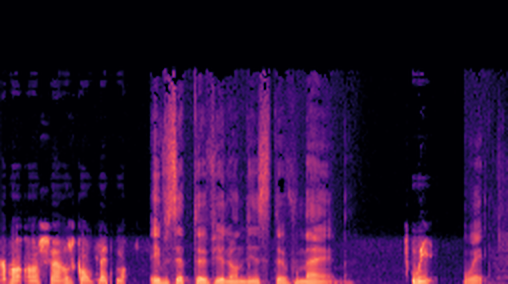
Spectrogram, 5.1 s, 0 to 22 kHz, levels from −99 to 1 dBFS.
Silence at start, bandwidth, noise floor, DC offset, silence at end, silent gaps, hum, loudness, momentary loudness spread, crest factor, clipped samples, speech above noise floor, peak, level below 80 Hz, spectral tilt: 0 s; 16.5 kHz; -54 dBFS; under 0.1%; 0.25 s; none; none; -23 LUFS; 9 LU; 20 dB; under 0.1%; 31 dB; -4 dBFS; -58 dBFS; -5 dB/octave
